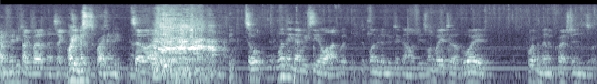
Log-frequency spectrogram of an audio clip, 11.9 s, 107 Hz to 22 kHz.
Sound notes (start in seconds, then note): 3.0 laughter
